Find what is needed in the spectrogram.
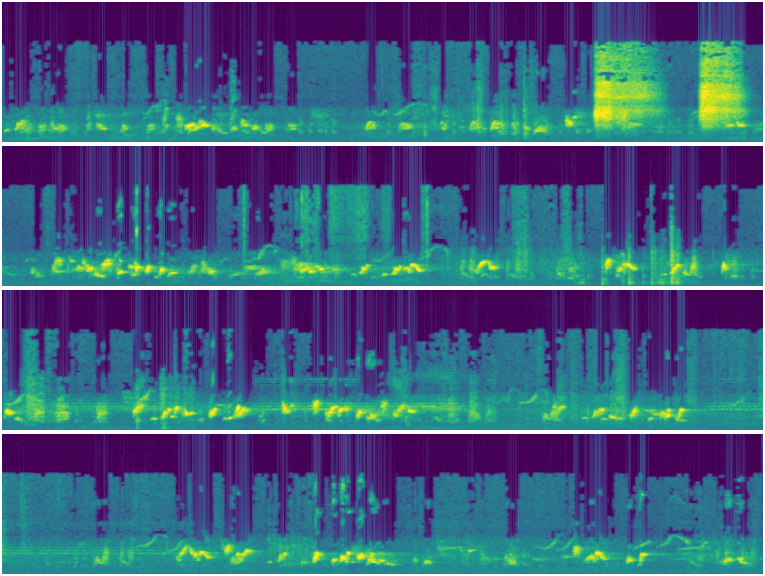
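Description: Caged red-whiskered bulbuls singing, a steady stream of short, quick, gliding chirps and warbled phrases from several birds at once. There are two brief rustles about six and seven seconds in.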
